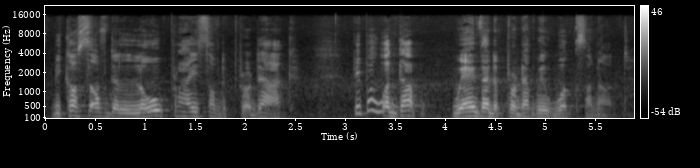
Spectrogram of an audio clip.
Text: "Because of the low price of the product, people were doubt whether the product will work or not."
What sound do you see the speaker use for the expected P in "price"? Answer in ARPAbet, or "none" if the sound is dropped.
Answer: P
